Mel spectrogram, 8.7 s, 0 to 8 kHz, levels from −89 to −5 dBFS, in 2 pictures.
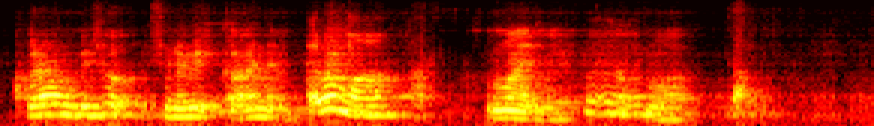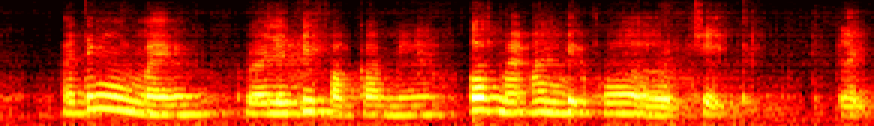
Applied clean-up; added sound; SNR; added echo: neural separator model SepFormer DNS4.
